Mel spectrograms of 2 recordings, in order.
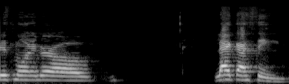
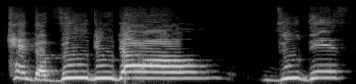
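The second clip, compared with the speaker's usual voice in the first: very slow, held-out "voodoo doll"; imitating her delivery; much slower than usual. Host mimics the singer saying her name, drawn-out challenge. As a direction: stretch the name out, pause, then finish. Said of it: "it's the way she be saying my name".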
